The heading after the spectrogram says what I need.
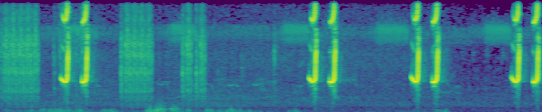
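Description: Rain quail giving sharp, high whistled notes in quick doubled pairs, repeated about every one to one and a half seconds, over faint low rumbling.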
